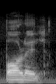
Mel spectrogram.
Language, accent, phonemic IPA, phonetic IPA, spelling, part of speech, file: Armenian, Eastern Armenian, /pɑˈɾel/, [pɑɾél], պարել, verb, Hy-պարել.ogg
- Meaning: to dance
